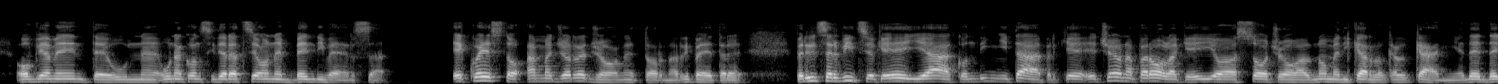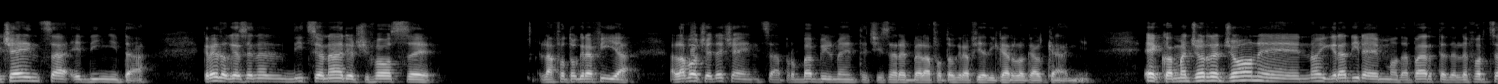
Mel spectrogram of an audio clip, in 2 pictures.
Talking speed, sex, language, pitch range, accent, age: 135 wpm, male, Italian, 110-140 Hz, native, 30-49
